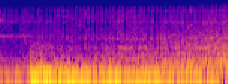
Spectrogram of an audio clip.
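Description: A sudden deep rumble sound effect starts about a third of a second in and carries on low and heavy, set in a dark intro music track.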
